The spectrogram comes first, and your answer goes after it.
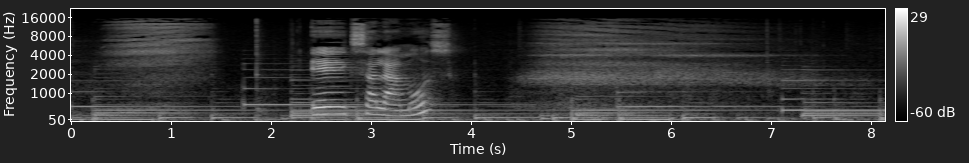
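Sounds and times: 
slow deep breath drawn in through the nose: 0.2 - 1.7, 4.4 - 8.0
speech: 2.4 - 3.8.

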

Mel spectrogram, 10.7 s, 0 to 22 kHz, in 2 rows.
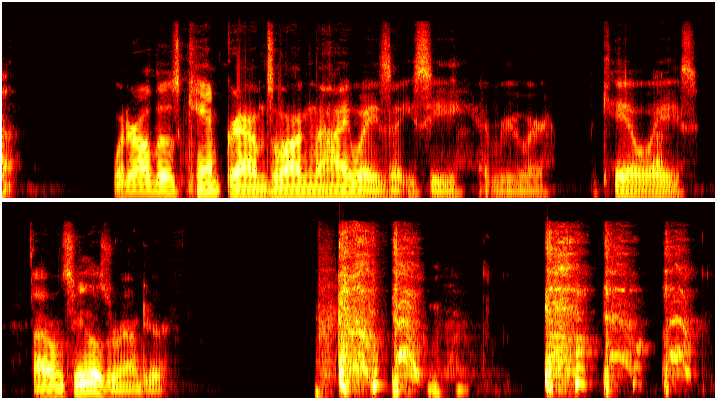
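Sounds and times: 
speech: 0.8 - 6.7
hacking cough: 7.7 - 10.6.

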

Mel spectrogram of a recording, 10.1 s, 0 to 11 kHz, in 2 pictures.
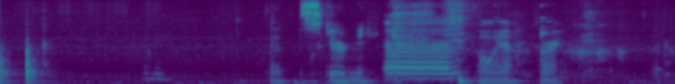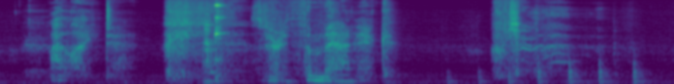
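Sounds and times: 
knocking on a hard wooden chamber door: 0.0 - 0.4, 8.4 - 10.0
speech: 2.2 - 4.5, 5.4 - 6.0, 7.0 - 8.0.

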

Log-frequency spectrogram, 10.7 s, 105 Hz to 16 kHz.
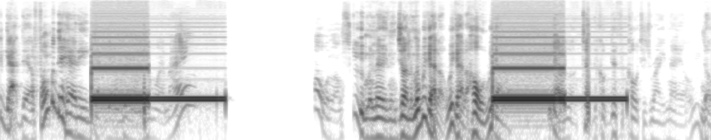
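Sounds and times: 
speech: 0.0 - 3.0, 4.8 - 8.1, 8.8 - 10.6
telephone tone after a call drops: 1.4 - 3.4, 7.4 - 9.4.

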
